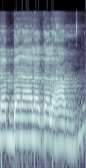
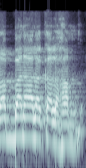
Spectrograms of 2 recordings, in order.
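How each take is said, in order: The two takes are said the same way.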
